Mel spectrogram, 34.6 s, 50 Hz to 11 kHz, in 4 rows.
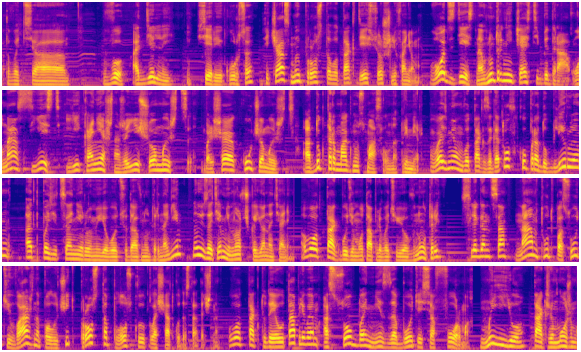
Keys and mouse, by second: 8.3 click, 8.3 middle click, 16.2 shift+d, 18.4 g, 20.0 Tab, 20.7 g, 22.3 click, 23.4 g, 24.1-30.6 middle drag, 24.8 click, 24.8 right click, 28.6 click, 28.6 right click, 29.0 g, 29.2 g, 30.6-34.6 right drag, 33.0 Tab, 34.1 q.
